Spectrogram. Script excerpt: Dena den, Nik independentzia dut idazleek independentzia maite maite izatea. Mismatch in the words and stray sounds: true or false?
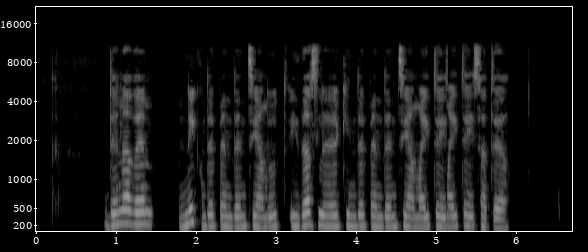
false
